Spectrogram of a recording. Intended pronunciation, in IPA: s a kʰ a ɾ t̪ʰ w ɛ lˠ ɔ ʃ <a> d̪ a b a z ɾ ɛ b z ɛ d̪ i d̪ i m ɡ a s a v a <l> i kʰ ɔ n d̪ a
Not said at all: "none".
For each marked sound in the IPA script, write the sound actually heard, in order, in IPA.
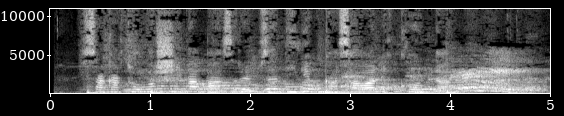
i, l

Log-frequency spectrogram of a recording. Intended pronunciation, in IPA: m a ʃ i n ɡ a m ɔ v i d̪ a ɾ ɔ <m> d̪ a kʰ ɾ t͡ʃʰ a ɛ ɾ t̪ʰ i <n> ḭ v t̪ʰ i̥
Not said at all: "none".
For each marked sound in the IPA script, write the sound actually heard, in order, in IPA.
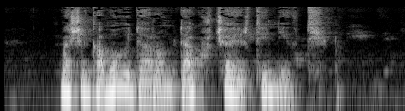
m, n

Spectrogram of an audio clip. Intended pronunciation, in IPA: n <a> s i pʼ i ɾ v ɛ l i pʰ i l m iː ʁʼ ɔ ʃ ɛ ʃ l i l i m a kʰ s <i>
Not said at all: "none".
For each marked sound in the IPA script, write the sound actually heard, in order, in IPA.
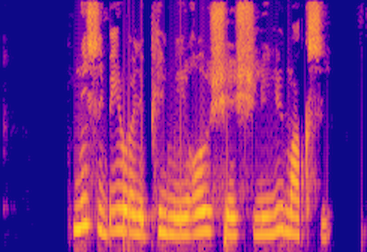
i, i

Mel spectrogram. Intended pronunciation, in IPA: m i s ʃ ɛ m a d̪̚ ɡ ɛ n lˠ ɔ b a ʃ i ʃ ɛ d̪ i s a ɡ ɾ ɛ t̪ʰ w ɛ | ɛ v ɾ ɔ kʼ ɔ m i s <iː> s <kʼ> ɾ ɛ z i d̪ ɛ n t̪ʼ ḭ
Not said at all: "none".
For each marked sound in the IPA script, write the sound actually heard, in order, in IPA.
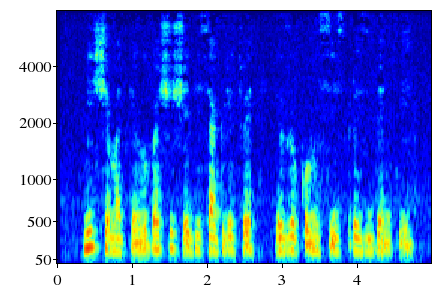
iː, pʼ

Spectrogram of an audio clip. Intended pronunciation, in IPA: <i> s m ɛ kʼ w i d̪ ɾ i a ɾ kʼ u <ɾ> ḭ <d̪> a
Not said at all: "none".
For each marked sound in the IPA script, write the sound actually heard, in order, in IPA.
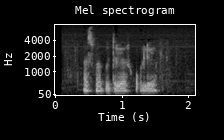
a, l, none

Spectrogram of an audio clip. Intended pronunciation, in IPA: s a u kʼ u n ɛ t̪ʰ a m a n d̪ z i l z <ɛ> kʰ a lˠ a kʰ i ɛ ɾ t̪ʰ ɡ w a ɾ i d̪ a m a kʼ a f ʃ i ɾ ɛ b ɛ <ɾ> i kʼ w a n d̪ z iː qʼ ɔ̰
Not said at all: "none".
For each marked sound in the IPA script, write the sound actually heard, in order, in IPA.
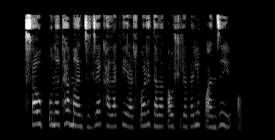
ɛ, l

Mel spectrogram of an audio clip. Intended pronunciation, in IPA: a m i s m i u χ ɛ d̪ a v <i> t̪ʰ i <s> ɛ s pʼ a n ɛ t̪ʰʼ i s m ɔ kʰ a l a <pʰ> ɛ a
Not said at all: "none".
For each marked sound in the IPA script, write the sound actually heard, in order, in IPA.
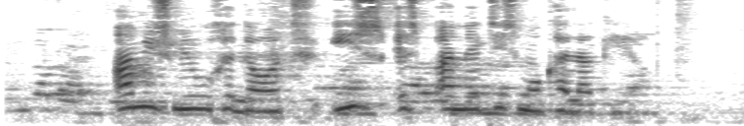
a, s, kʰ

